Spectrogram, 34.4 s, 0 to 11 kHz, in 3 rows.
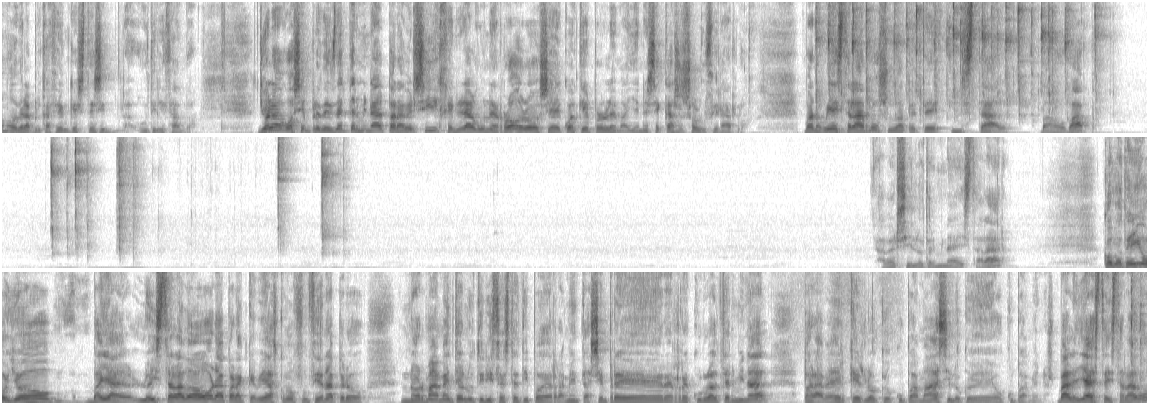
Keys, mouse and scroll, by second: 8.0-12.6 typing, 14.6 ctrl+l.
